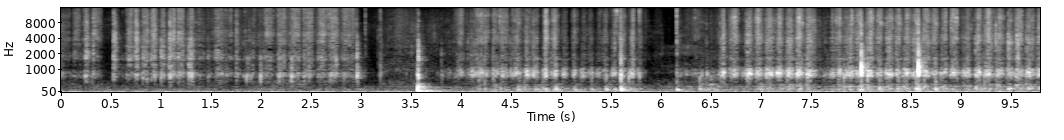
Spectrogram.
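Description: A toothbrush scratches and scrubs around the analog sticks and buttons of a black hollow plastic PS3 controller held in a gloved hand. The bristles make dense, bright, raspy scratching with a steady midrange tone, broken by a few sharper clicks and knocks against the plastic.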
